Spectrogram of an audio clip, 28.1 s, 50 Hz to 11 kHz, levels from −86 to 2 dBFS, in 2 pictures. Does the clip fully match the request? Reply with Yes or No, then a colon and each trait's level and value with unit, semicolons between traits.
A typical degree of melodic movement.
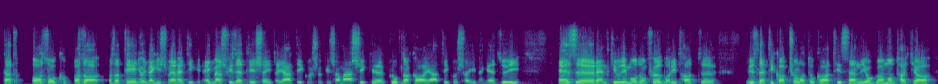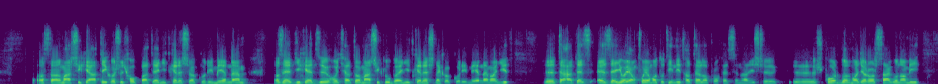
No: narrow, 2.3 semitones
